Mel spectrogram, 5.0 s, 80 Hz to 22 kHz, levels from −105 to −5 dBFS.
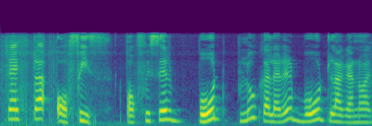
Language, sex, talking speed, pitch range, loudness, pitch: Bengali, female, 120 wpm, 215-290 Hz, -16 LUFS, 245 Hz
